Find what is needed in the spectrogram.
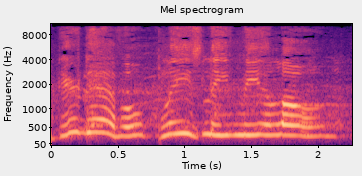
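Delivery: high-pitched imitation of begging; mock pleading. Preacher mocking Christians begging the devil, mock pleading. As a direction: plead helplessly, hammed-up.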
